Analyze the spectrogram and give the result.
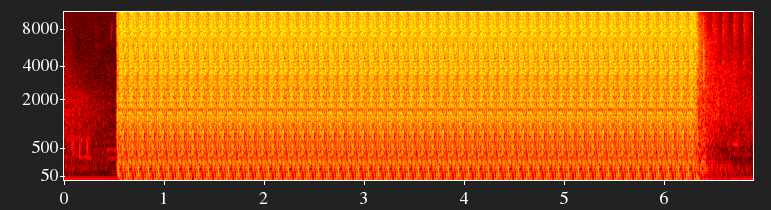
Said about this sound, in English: I'm going to open fire.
